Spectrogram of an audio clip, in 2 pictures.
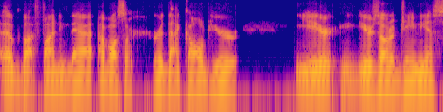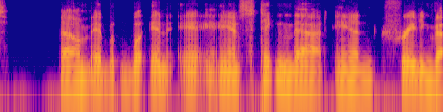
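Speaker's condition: Stuttering; disfluencies may sound like audio buffering; repeated sounds, prolonged sounds

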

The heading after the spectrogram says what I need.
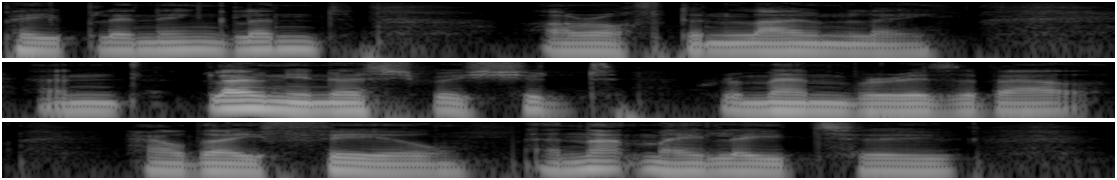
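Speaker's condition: No condition

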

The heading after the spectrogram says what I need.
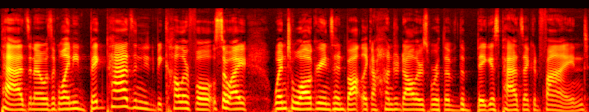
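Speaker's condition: No condition

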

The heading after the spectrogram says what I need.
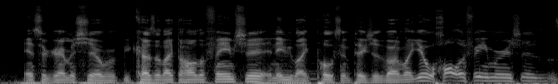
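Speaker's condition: No condition

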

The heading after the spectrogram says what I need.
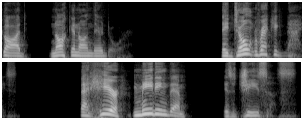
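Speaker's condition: No condition

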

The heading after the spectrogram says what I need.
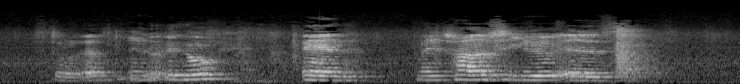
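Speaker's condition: Cerebral palsy

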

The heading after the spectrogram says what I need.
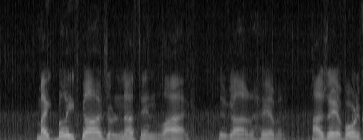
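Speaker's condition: ALS; diagnosed 2.5 months ago, more physically limited than a year ago, progressing

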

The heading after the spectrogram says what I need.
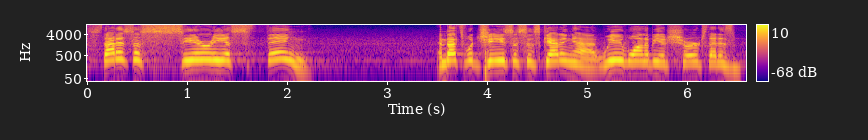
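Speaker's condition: No condition

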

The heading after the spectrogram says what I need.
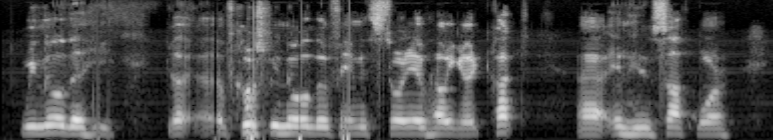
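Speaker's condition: Cerebral palsy; very little fine motor skill

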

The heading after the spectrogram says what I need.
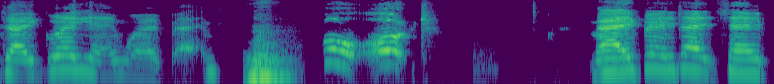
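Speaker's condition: Cerebral palsy; fell on stage at Royal Albert Hall

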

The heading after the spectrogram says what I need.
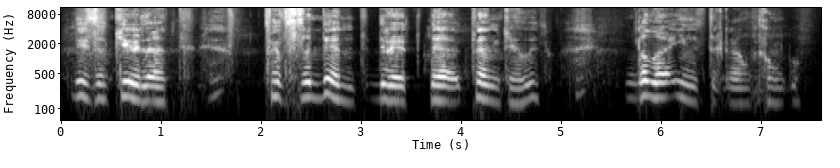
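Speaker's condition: Cerebral palsy; legs move involuntarily

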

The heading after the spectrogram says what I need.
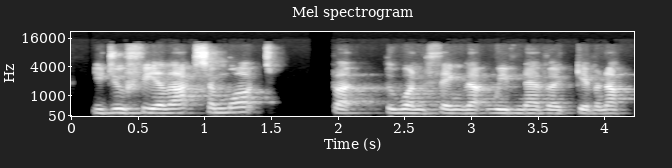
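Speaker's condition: No condition

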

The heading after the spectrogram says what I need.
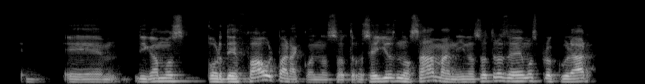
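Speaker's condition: No condition

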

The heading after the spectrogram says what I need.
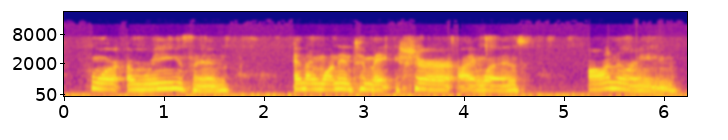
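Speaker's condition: ALS; used amplifier much of the time to be heard

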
